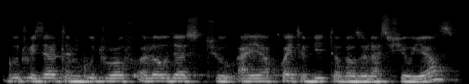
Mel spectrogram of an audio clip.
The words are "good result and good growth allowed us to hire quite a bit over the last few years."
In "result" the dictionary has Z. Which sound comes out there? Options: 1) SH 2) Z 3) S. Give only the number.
2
